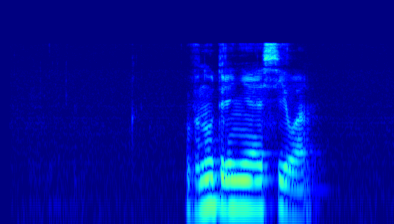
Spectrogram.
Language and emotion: Russian, neutral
